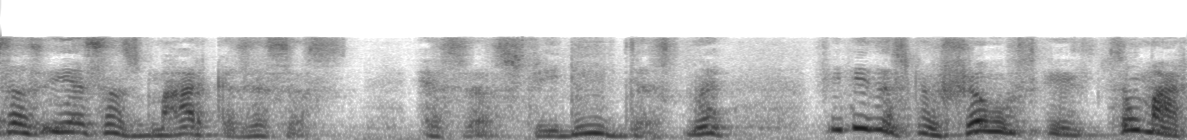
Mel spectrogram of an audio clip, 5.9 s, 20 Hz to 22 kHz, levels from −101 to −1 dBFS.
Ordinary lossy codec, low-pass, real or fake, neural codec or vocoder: AAC, 32 kbps; 7.2 kHz; fake; vocoder, 44.1 kHz, 128 mel bands, Pupu-Vocoder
